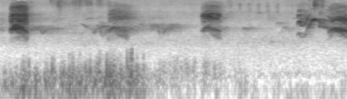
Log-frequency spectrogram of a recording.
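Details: Magpie-jays on a hillside give four harsh, scratchy calls at irregular intervals among other birdsong. Beneath is a steady low rumble of wind and the footsteps of people walking while tracking cows.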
